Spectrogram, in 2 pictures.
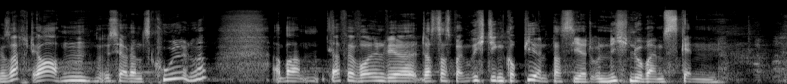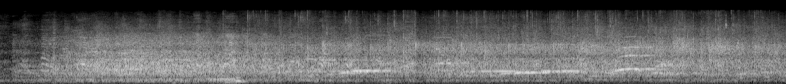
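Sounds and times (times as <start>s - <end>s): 
speech: 0.0s - 7.4s
laughter: 7.2s - 12.3s
sustained applause from a large audience: 8.3s - 15.7s
whistles or cheers: 11.3s - 14.8s.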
